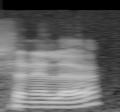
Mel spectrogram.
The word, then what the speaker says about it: Shenelle: I pronounce it as Shenelle, right? Yeah.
